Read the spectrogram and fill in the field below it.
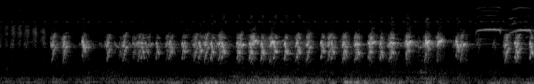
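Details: Olive-winged bulbul (merbah belukar) lure call used to attract birds for trapping with nets; rapid chattering bursts of bubbly, liquid notes repeated about three per second, with a steady faint high whine throughout.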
